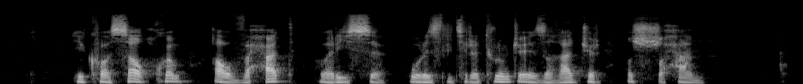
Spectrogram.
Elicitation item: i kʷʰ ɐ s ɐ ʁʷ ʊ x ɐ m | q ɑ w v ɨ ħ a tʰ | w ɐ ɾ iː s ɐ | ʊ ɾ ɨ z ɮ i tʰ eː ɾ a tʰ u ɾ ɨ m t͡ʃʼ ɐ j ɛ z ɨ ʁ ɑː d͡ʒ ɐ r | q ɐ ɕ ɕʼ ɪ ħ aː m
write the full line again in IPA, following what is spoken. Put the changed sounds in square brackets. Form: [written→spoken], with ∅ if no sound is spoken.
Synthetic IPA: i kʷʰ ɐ s ɐ ʁʷ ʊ x ɐ m | q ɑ w v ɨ ħ a tʰ | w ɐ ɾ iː s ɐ | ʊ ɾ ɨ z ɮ i tʰ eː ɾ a tʰ u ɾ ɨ m t͡ʃʼ ɐ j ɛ z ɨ ʁ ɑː d͡ʒ ɐ r | q [ɐ→ə] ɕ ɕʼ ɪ ħ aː m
